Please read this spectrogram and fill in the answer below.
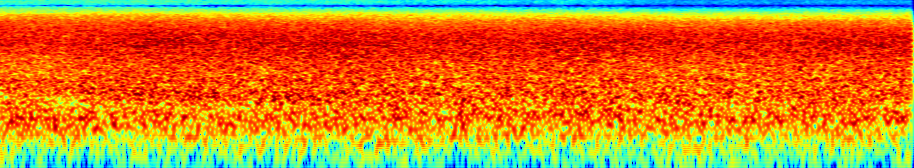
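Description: Waterfall plunging into a rock gorge: a loud, steady rush of falling water.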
